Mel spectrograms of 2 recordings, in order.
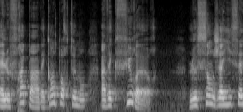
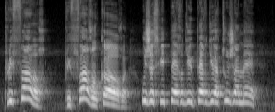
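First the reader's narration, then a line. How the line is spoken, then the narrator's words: Continued shouting. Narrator (French): criait toujours Noélique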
